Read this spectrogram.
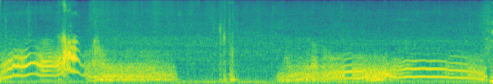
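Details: A male house cat makes odd noises after being given a piece of bread: wavering, moaning yowls mixed with a growly rumble, a short pause, then more drawn-out moaning tones, recorded indoors.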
